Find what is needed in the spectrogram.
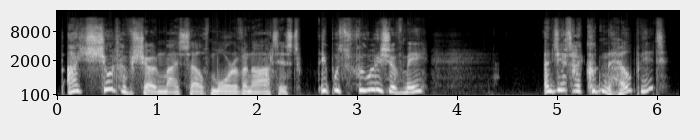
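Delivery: put-on high, desperate young woman's plea; pleading young woman. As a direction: beg him not to leave. Sibyl pleading continues.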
